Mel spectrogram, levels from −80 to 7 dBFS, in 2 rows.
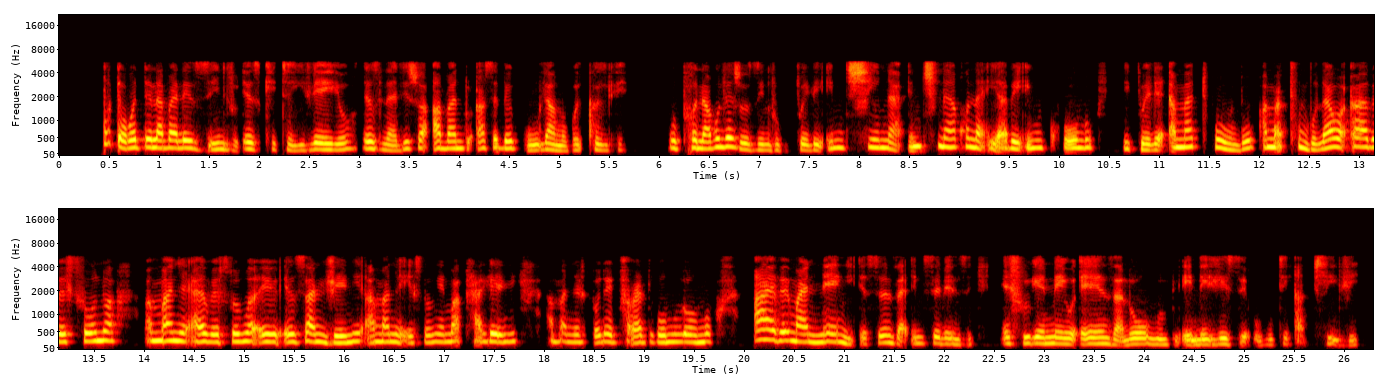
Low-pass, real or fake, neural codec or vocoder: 5.4 kHz; fake; codec, 16 kHz, 1 kbps, FunCodec, trained on LibriTTS, 50 frames a second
